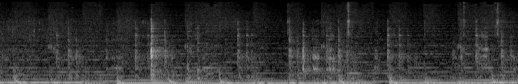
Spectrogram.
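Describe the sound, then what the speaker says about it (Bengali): Spice paste for Bengali shukto fries with a little water in a pan, a steady close sizzle broken by repeated scraping stirring strokes, with no voices. "একটু জল দিয়ে দিচ্ছি মশলাটা যাতে ভালোভাবে কষা যায়।"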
